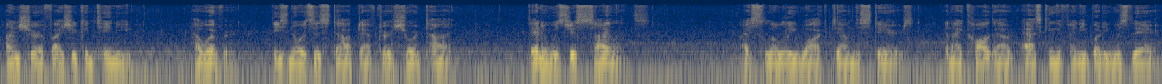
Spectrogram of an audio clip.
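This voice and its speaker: A man narrating true horror stories in a calm, even storytelling manner. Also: low voice, slight background noise, rough recording.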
